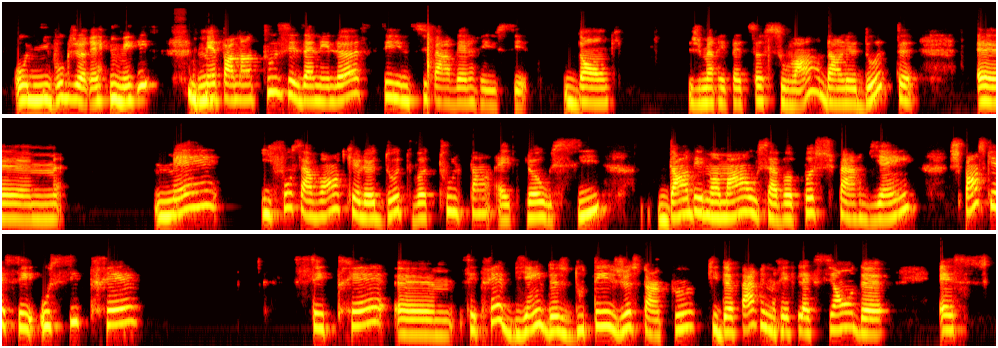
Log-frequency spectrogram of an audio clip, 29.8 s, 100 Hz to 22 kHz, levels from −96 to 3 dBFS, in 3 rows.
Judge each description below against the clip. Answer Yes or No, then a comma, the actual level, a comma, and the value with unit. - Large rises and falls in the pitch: Yes, wide, 5.7 semitones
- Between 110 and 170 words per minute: Yes, average, 150 wpm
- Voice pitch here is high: Yes, high, 210 Hz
